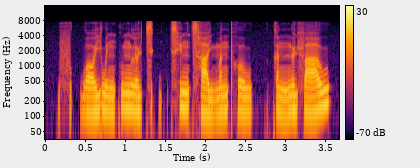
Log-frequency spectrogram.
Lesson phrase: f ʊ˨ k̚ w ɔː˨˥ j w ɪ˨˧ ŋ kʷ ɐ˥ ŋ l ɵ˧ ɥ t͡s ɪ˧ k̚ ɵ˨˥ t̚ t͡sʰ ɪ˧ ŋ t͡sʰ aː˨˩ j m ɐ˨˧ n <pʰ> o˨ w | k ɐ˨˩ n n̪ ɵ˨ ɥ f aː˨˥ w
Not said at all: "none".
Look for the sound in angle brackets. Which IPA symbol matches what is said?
pʰ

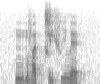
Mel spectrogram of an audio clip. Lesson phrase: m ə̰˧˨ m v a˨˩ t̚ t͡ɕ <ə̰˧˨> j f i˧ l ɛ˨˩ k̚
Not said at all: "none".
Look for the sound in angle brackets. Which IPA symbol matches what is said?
ə̰˧˨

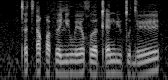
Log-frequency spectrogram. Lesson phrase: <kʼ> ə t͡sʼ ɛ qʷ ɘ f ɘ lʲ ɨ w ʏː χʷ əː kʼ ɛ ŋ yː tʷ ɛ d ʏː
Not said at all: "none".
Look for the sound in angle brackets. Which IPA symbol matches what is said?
tʼ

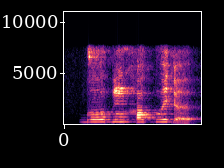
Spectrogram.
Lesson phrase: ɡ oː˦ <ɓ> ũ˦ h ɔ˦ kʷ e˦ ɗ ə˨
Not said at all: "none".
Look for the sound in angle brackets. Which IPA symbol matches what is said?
ɓ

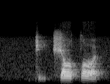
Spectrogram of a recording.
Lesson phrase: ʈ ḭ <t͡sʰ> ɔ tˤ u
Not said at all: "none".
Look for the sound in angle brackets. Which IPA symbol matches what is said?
t͡ʃ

